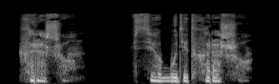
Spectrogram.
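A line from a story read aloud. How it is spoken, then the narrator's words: Barely audible soothing whisper. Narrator (Russian): прошептала едва слышно, успокаивая то ли Мари, то ли себя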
